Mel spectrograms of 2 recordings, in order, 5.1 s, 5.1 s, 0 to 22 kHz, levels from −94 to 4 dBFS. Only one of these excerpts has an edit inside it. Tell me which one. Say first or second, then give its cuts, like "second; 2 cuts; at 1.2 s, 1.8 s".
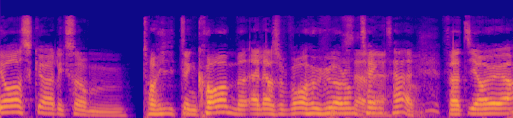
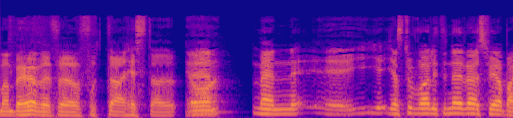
first; 1 cut; at 1.3 s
